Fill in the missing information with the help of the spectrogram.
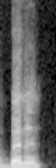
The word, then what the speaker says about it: Benin: Benin? B-E-N-I.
